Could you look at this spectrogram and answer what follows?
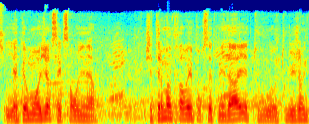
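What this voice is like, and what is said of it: Marseille French accent. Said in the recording (French): “Son accent de Marseille”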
